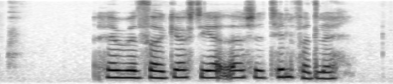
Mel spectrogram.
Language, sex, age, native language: Icelandic, male, 11, Icelandic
